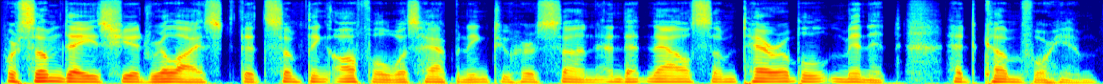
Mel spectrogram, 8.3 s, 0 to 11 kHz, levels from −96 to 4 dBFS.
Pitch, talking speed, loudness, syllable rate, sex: 105 Hz, 175 wpm, -19 LUFS, 4.5 syllables/s, male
